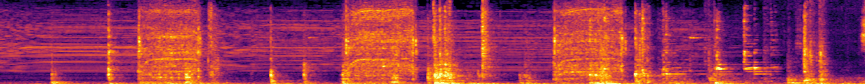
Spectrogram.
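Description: Maytag top-load washer with an off-balance fault, spinning with irregular thumps and clattering bursts over a whirring motor, the knocking repeating unevenly.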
